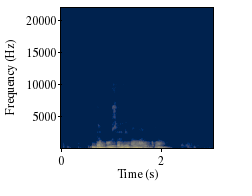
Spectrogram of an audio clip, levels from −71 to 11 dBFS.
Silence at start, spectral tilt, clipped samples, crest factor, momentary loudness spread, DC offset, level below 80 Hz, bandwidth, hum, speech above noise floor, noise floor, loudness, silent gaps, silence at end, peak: 0.6 s; -11 dB/octave; under 0.1%; 16 dB; 12 LU; under 0.1%; -60 dBFS; 6.8 kHz; none; 44 dB; -65 dBFS; -22 LUFS; none; 0.9 s; -8 dBFS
